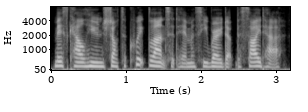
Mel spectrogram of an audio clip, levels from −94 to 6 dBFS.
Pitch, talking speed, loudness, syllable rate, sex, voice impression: 185 Hz, 265 wpm, -20 LUFS, 6.0 syllables/s, female, feminine, adult-like, very fluent, intellectual, slightly refreshing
